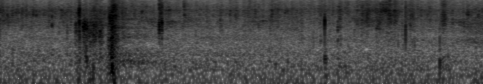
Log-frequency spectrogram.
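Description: Faint scraping and crumbling of soil as fingers work an embedded stone artifact loose from a dirt wall, with a few soft clicks of dirt and stone.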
